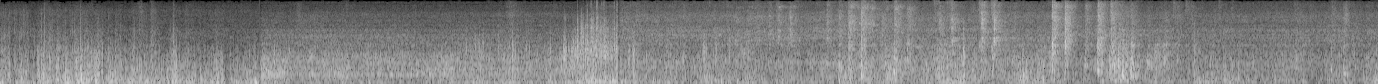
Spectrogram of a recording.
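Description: A train running on the rails, its steady rumble broken by sharp clicks of the wheels over the rail joints, most of them clustered around the middle.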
